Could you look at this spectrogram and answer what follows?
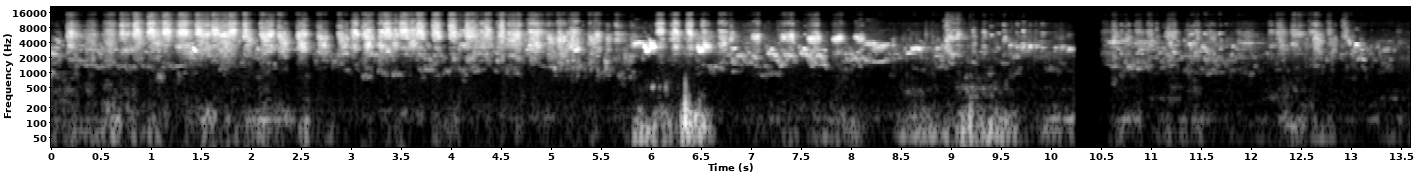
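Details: Two budgerigars in an aviary greet the morning with a long, loud chattering warble of fast repeated chirps, about three per second, scratchy and buzzy. There is a brief silent break late on before the twittering resumes more softly.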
